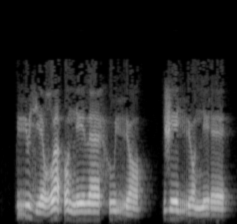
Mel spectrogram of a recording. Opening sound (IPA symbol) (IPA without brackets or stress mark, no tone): rʲ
